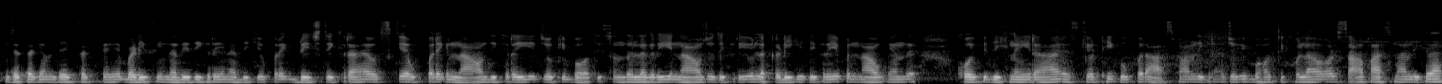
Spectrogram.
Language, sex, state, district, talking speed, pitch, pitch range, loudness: Hindi, male, Bihar, Saran, 305 wpm, 115 Hz, 115-120 Hz, -28 LUFS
